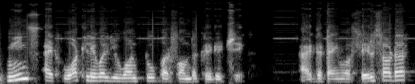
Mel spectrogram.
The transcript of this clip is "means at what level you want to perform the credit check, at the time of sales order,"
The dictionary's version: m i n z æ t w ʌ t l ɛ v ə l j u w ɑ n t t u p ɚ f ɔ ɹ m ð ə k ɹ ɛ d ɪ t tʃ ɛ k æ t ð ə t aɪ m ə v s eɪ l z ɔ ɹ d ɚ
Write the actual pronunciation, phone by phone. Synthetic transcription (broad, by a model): m i n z æ t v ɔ t l ɛ v ə l j u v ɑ n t t u p ɚ f ɔ ɹ m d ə k ɹ ɛ d ɪ t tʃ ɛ k æ t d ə t aɪ m ə v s eɪ l s ɔ ɹ d ɚ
